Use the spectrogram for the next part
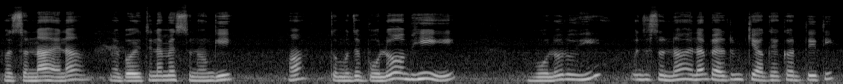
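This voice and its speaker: A woman's voice: mid-range voice, moderate pace, dark tone, slight background noise, voice pushed up, close to an everyday voice. A woman voicing an anxious young woman who keeps coaxing her crying partner with repeated questions. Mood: insistent.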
